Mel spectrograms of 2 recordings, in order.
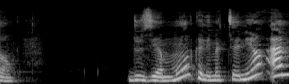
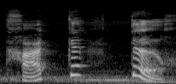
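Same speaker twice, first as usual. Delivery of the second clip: tracteur split into "trac", pause, "teur"; syllable by syllable; 3 semitones lower than usual. Shown as a demonstration. Teacher counting syllables for children, tracteur broken in two. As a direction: beat out tracteur in two drawn-out pieces. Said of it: "On a deux syllabes".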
